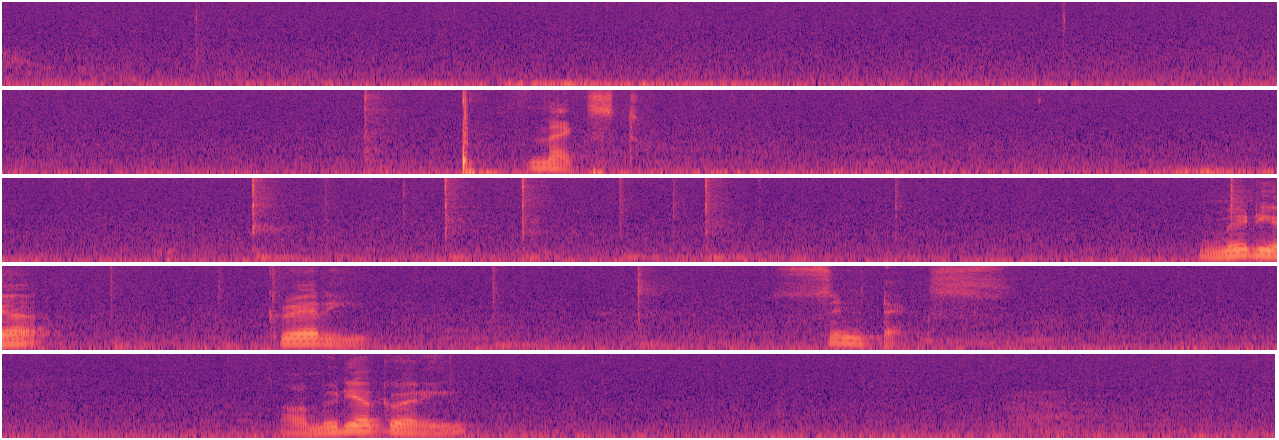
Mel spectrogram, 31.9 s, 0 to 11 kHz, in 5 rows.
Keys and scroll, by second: 0.0 ctrl+End, 0.2 ctrl+s, 24.4 ctrl+s.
